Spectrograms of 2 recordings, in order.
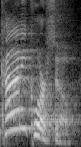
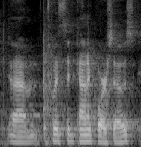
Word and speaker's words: Cane Corso: We adopted her from Twisted Cane Corsos. I'm gonna look up how to say it before I keep talking. All right, Cane Corso, that's how you say it.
